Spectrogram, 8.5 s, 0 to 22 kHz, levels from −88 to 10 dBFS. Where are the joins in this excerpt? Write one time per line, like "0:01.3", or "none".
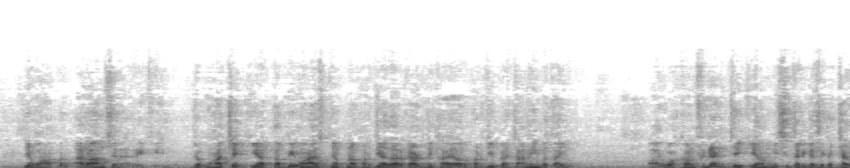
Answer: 0:01.8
